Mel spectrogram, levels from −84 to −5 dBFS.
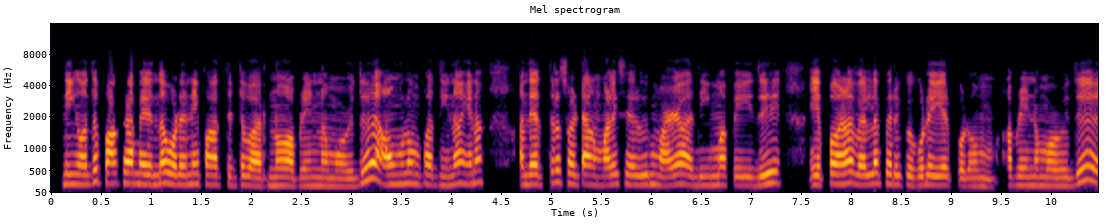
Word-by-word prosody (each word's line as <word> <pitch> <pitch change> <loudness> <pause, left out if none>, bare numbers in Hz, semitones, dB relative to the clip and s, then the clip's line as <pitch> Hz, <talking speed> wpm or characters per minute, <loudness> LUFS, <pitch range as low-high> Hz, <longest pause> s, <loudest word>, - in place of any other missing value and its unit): நீங்க 215 0 -1
வந்து 250 +6 -1
பார்க்குறமாரி 225 -1 +4
இருந்தா 215 +2 +3
உடனே 205 +1 0
பார்த்துட்டு 195 -1 -1
வரணும்." 180 +1 +1
அப்படீன்னும்பொழுது, 175 - -4 0.2
அவுங்களும் 215 +1 +1
பார்த்தீங்கன்னா 200 +1 -1
ஏன்னா 245 +2 0 0.4
அந்த 200 - -8
இடத்துல 245 +6 -5
சொல்ட்டாங்க, 210 -3 +2
"மலை 200 +3 +1
சரிவு. 200 0 -3
மழை 185 +4 +2
அதிகமா 190 +1 -4
பெய்யுது. 185 +2 -2 0.5
எப்ப - - -4
வேணாலும் 220 0 +4
வெள்ளப்பெருக்கு 205 -2 -1
கூட 195 - -1 0.2
ஏற்படும்." 175 -2 -7 0.2
அப்படீன்னும்பொழுது 185 +3 -3
200 Hz, 145 wpm, -23 LUFS, 185-215 Hz, 0.5 s, பார்க்குறமாரி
